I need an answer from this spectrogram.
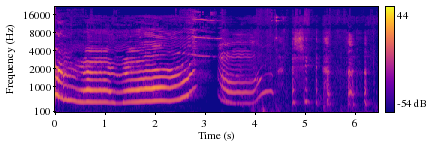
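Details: Female pet dog complaining: a long, sustained, tonal moan that wavers slightly and rises at its end, then a shorter swooping whine, followed by soft clicking and chewing sounds as she chews her nails.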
